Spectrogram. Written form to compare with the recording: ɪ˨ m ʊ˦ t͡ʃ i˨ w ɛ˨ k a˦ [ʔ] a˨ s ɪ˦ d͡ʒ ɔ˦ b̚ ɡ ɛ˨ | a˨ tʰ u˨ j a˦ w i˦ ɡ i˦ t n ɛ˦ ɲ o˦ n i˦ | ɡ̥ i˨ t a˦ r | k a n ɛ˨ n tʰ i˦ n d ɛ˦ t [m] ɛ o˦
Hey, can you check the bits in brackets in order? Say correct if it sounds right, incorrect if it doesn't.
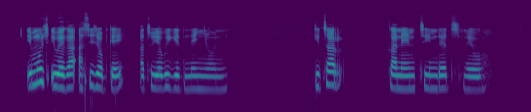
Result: correct, incorrect: n

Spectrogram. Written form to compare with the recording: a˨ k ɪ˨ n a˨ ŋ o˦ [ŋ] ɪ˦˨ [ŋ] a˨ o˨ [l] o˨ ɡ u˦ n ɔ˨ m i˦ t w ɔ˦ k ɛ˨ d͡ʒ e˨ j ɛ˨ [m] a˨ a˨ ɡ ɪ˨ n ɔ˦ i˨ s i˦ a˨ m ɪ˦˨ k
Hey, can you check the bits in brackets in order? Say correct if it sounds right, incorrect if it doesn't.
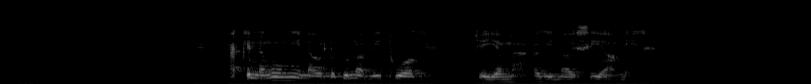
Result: correct, incorrect: n, correct, correct

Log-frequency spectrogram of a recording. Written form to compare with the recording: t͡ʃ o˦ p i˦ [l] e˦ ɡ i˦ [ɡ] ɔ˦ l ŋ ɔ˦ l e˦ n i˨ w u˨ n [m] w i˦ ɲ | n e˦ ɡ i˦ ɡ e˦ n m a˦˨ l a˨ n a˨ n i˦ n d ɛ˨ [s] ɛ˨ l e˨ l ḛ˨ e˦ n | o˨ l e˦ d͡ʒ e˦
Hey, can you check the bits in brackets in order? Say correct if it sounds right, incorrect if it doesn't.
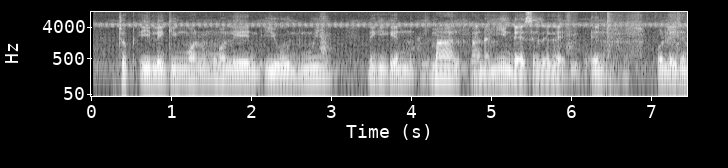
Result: correct, incorrect: ŋ, incorrect: ŋ, correct

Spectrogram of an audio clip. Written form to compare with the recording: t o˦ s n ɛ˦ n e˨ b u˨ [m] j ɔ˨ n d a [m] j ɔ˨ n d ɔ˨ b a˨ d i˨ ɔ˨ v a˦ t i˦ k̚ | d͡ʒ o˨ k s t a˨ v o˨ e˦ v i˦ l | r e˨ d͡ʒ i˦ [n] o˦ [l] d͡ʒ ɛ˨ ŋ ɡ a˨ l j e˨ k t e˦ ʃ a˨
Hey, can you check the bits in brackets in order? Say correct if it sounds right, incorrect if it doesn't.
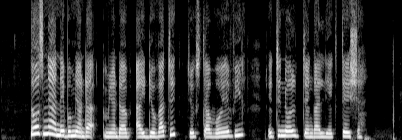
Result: correct, correct, correct, correct

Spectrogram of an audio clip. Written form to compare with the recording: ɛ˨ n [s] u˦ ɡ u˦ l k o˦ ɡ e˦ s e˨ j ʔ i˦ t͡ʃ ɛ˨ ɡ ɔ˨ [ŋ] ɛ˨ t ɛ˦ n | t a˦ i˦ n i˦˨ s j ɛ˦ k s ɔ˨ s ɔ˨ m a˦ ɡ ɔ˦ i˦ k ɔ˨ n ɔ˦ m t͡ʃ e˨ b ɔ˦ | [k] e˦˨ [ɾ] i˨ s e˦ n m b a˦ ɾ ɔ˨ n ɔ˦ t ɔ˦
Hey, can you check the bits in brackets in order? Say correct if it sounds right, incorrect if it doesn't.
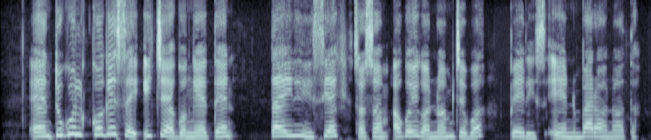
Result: incorrect: t, correct, incorrect: p, correct

